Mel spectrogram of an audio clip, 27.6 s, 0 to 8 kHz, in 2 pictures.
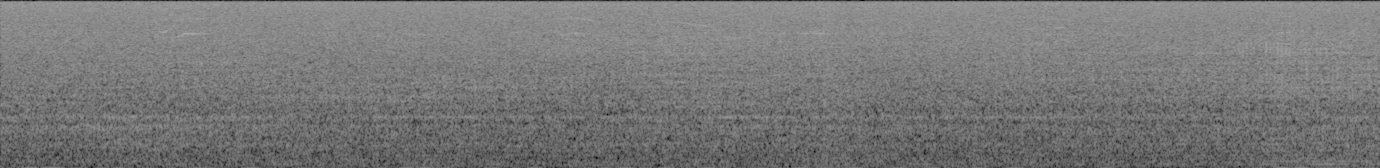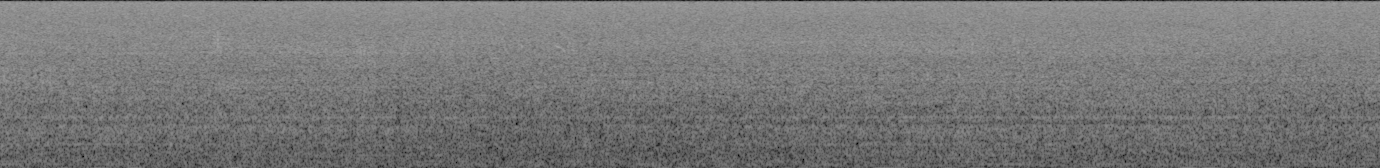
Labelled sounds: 1.8	2.0	Pacific white-sided dolphin, 4.0 to 4.4 kHz
6.7	7.1	Pacific white-sided dolphin, 4.9 to 5.3 kHz

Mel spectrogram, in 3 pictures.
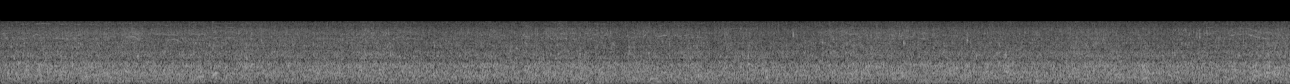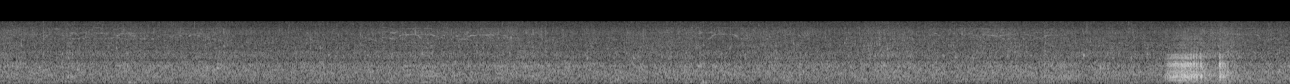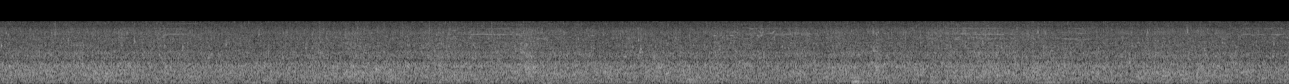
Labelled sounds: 16.9	17.9	Pacific white-sided dolphin, 3.5 to 5.5 kHz
20.0	20.3	Pacific white-sided dolphin, 3.7 to 4.3 kHz
22.7	23.1	Pacific white-sided dolphin, 3.6 to 4.0 kHz
24.6	24.9	croaking sound likely from a nearby submerged object, 0.84 to 1.0 kHz
27.4	27.8	Pacific white-sided dolphin, 3.7 to 7.1 kHz
30.5	31.0	Pacific white-sided dolphin, 4.0 to 5.4 kHz
32.9	33.5	Pacific white-sided dolphin, 3.7 to 5.5 kHz
35.4	35.7	Pacific white-sided dolphin, 4.0 to 5.6 kHz

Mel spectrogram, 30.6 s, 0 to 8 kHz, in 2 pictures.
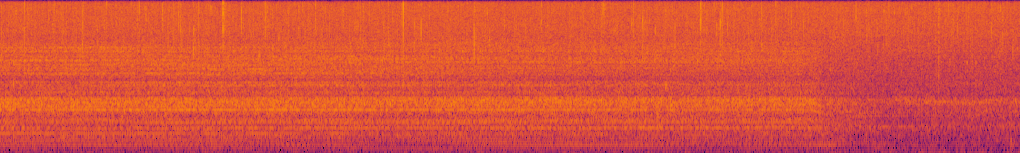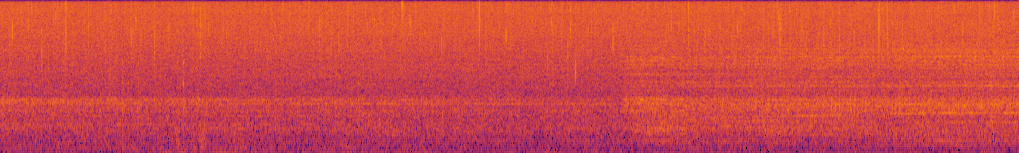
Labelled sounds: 25.1	25.3	vessel noise, 2.5 to 2.8 kHz

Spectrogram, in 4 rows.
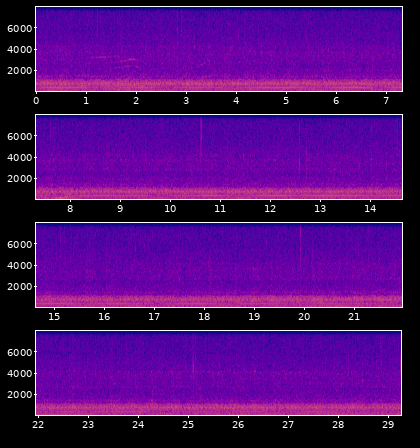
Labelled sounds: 1.1	2.1	humpback whale, 2.1 to 3.4 kHz

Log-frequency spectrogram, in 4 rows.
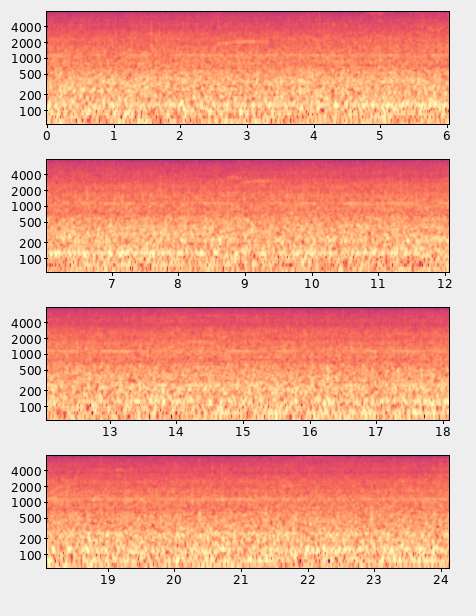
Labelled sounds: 8.7	9.3	killer whale, 2.9 to 3.8 kHz

